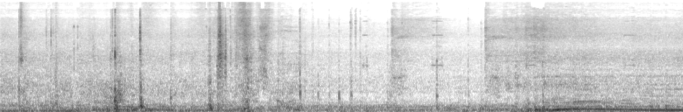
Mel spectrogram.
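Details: Nissan Altima that would not start despite a new alternator and belt. Low hum and a few clicks, then it picks up cleanly and settles into an even idle; the fault was found to be a bad starter.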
